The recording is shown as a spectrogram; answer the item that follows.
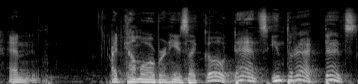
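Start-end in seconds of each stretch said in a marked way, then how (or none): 2.0-3.6 put-on Russian accent. Retelling a director calling the speaker over at a party, Russian director's accent. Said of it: "I don't know why I do his accent".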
